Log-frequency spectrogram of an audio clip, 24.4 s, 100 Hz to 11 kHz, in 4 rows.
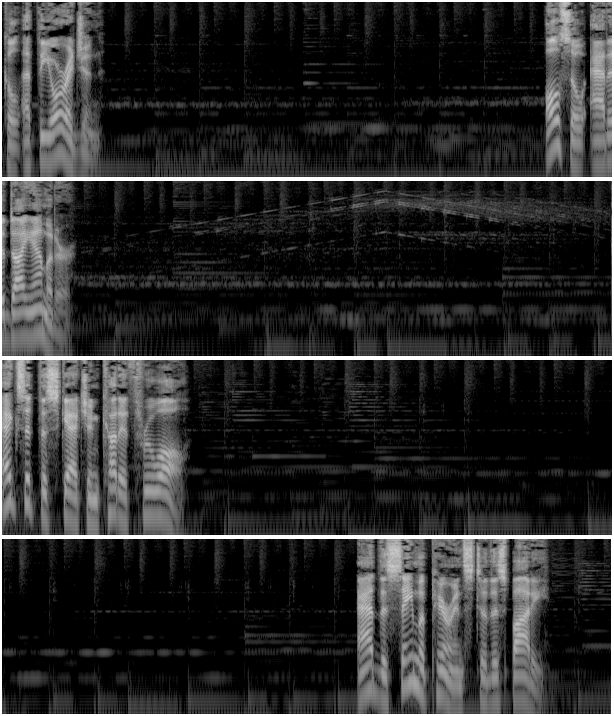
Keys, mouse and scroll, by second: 0.9 click, 2.2 click, 2.8 click, 3.9 right click, 4.8 click, 7.1 click, 7.9 click, 8.9 click, 9.4 1, 9.8 6, 10.2 Return, 11.7 click, 14.4 click, 16.0 click, 16.6 click, 17.7-18.4 drag, 19.0 click, 19.5-20.5 right drag, 22.1-23.4 right drag, 24.2 click.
